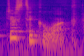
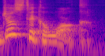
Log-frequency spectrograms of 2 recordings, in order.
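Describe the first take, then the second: First: Repeated in a soft whisper. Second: Said in the usual way. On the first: Real, not acted. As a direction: whisper it as a gentle nudge.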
